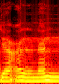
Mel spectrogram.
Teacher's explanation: alif lamnya enggak terbaca langsung ke huruf nun yang bertasdid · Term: alif lam asyamsiyah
